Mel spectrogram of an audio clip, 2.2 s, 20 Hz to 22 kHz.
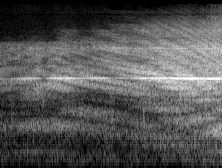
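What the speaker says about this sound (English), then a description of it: "Pushing the limits of the Viper jet" An E-flite Viper V3 70mm electric ducted-fan RC jet flies past with a steady high-pitched whine and rushing roar that swells louder toward the end, alone without talking.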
